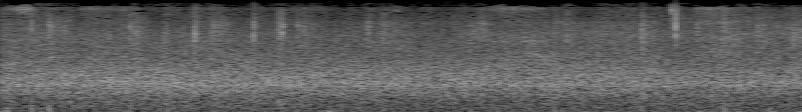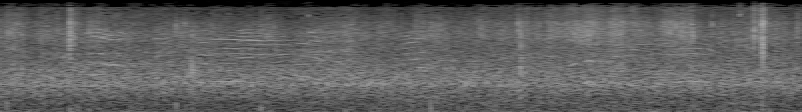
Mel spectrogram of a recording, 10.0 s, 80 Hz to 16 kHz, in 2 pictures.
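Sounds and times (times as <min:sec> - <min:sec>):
footsteps crunching on snow: 0:00.0 - 0:10.0
steady low rumble: 0:00.0 - 0:10.0.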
